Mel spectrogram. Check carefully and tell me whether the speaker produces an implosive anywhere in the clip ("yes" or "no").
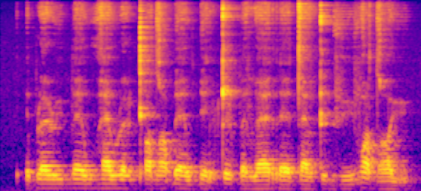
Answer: yes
